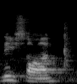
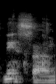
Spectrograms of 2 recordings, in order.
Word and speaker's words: Nissan: Oh, I always thought it was funny the way that Americans pronounce Nissan as Nissan. Nissan, yeah, Nissan. Until I realized that it's like a composite of the Japanese numbers 1 and of 2 and 3. You know, Ni and San.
